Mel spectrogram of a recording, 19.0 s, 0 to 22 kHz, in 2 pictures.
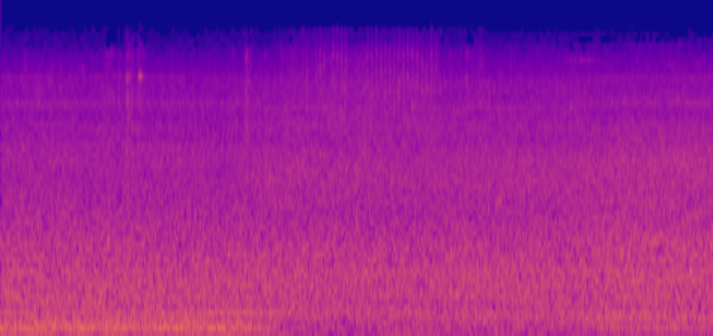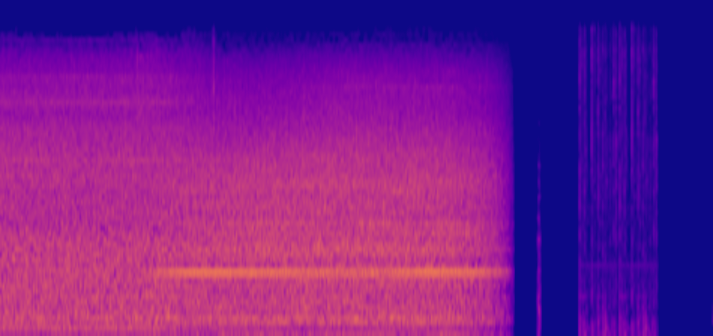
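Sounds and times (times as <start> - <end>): loud machinery noise: 0.0 - 16.4
thin steady whine: 0.0 - 16.4.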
